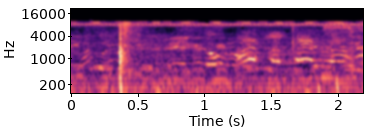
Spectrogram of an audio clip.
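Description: Distant shouts and calls from players on a field, with one sharp thump about half a second in, a soccer ball being kicked.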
